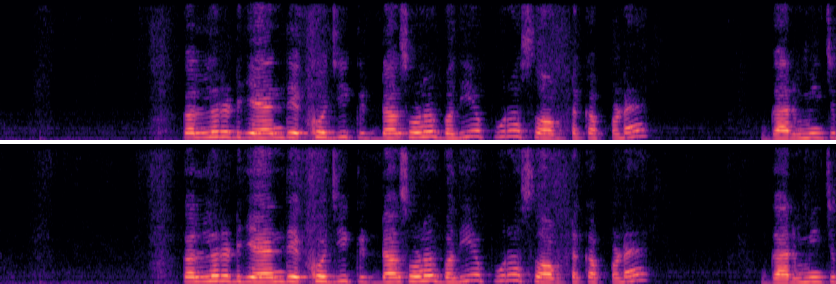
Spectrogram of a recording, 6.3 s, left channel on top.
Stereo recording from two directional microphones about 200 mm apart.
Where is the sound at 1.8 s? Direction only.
40° right (ahead or behind).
